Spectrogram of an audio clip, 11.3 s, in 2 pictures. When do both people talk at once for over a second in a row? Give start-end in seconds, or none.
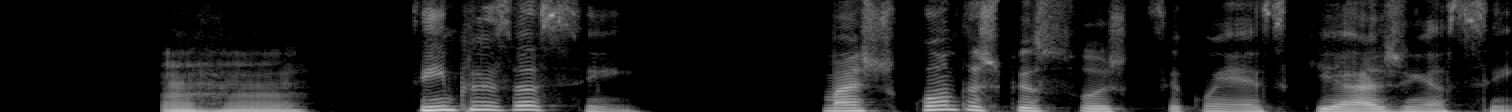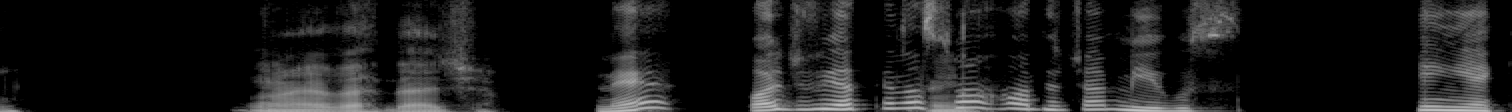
none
